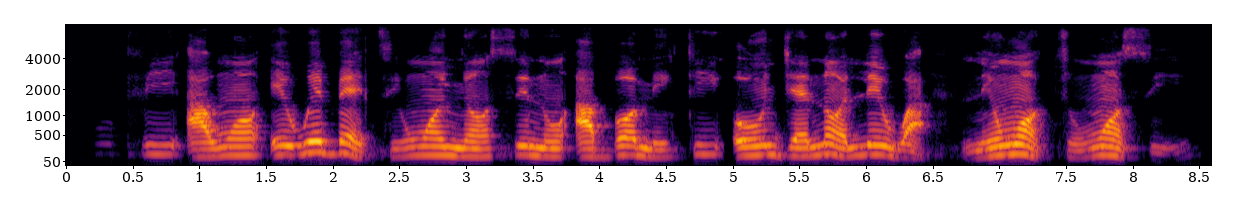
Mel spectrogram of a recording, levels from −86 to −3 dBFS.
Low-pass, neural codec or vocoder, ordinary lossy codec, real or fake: none; none; none; real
